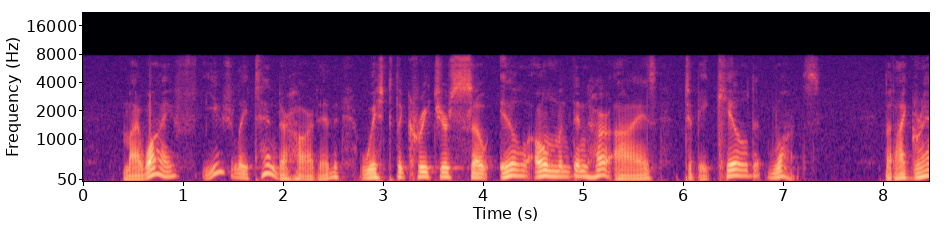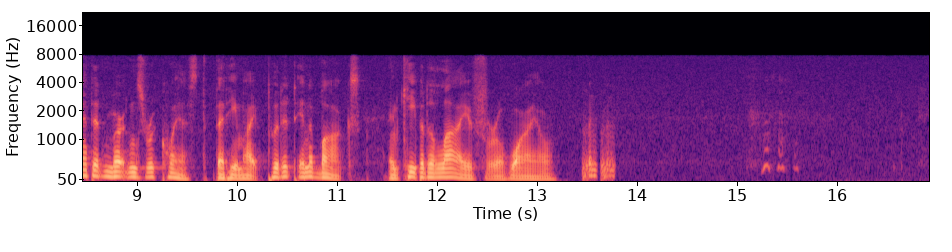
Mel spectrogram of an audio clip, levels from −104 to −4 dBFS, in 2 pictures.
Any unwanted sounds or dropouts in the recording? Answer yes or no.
yes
